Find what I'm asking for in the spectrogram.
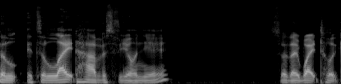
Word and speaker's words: Viognier: Viognier. – Viognier, thank you.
